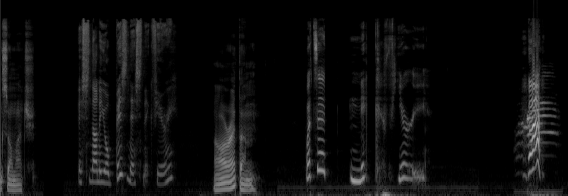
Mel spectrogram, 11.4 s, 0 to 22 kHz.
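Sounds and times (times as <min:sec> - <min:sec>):
speech: 0:00.0 - 0:00.8, 0:01.6 - 0:03.6, 0:04.2 - 0:05.2, 0:06.1 - 0:08.6, 0:10.4 - 0:10.9
cat crying: 0:10.3 - 0:11.3.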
